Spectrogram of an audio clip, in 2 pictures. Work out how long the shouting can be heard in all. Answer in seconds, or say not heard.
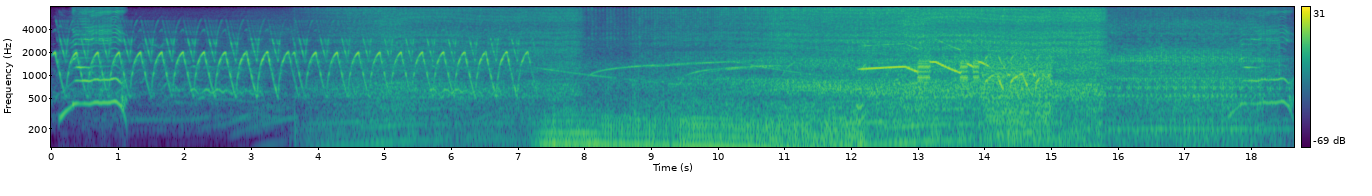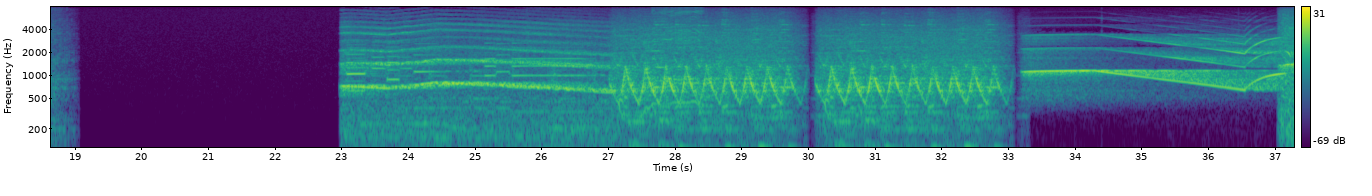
3 s.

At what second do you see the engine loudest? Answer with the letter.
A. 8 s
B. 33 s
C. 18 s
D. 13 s
D.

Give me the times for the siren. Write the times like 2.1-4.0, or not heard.
0.0-15.1, 22.9-37.2.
